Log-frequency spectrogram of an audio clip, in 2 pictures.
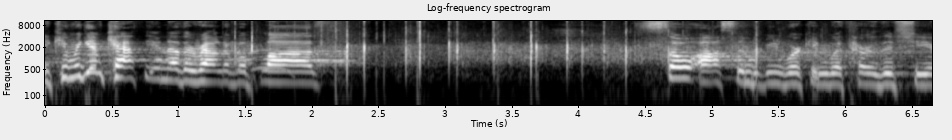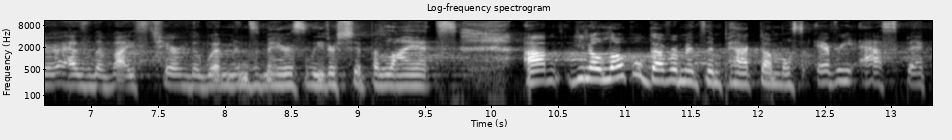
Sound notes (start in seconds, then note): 1.4 everybody applauding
